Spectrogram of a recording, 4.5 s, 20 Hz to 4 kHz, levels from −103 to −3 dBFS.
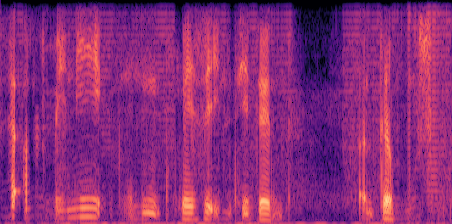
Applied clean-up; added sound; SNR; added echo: neural separator model SepFormer WHAM!.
